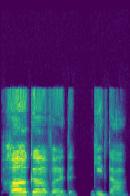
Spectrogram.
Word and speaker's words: Bhagavad Gita: Now, if you learn Sanskrit, now that you have learned Sanskrit, you should never pronounce the word Bhagavad Gita wrong.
